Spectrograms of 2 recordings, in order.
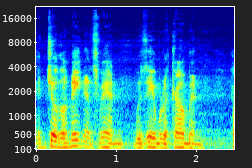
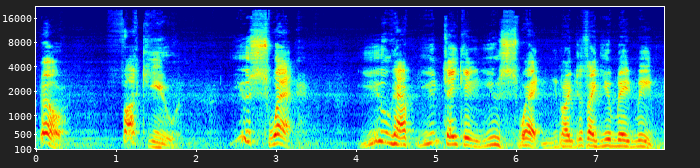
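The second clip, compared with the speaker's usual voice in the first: retold fuck you; 5 semitones higher, slower than usual. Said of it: "this is kind of my fuck you".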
